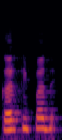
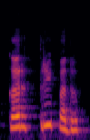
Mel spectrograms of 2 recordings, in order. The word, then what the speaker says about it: कर्तृपद: यह इसमें ऋ की मात्रा है नीचे तो इसको कर्तृ पद पढ़ते हैं ना कि कर्तृ पद। कुछ लोग कर्तृ पद पढ़ते हैं। वो सही नहीं है।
